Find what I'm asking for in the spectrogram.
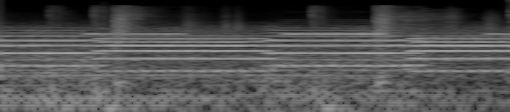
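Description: Ambulance siren wailing continuously and loudly at close range, a steady electronic tone with a low rumble of road traffic underneath.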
